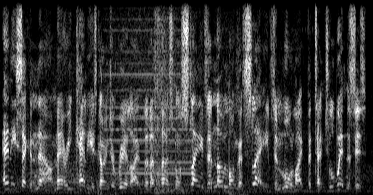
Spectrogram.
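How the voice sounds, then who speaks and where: An actor playing a witty, smug AI assistant in a video game, glib and dryly sarcastic. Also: male voice, on the high side, animated, quick pace, over music, lightly acted. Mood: brisk, wry.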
